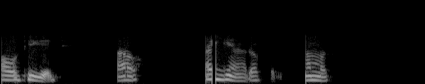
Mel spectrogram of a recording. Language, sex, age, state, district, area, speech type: Odia, female, 18-30, Odisha, Bhadrak, rural, conversation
